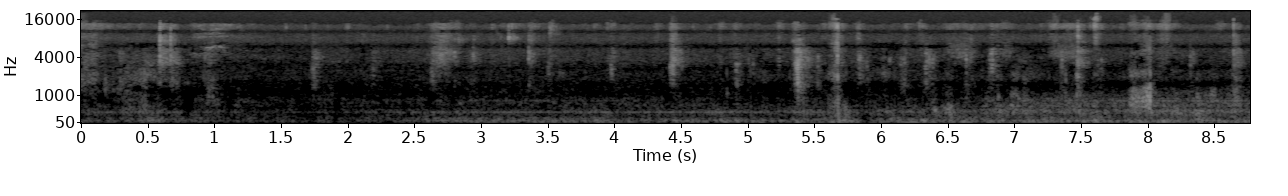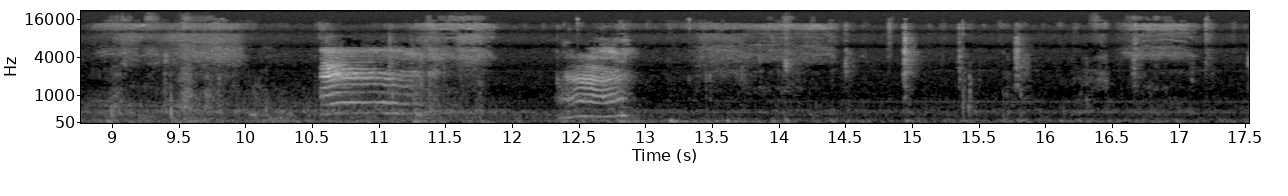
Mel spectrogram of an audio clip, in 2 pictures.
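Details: Indoor house cat waiting for breakfast, its purring said to be nonstop: a low continuous rumble underlies the recording, then two wavering, harmonic meows arrive near the end, the first longer, the second short and bending.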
